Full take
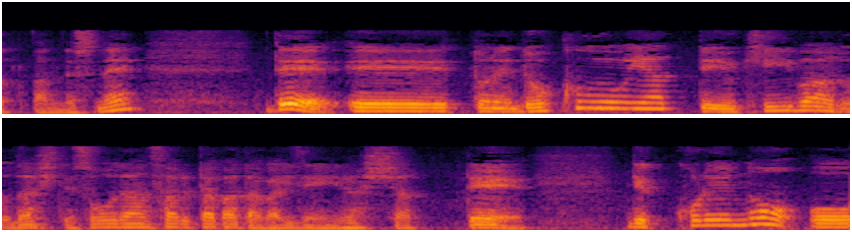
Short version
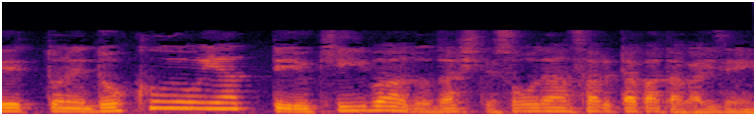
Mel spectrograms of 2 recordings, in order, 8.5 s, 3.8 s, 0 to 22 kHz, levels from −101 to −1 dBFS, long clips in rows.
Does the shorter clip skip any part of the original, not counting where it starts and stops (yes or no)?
no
